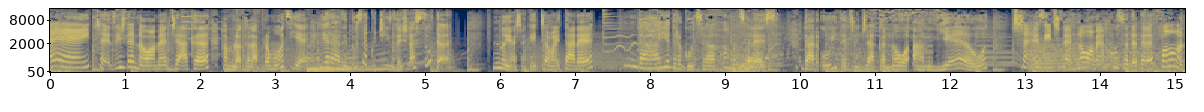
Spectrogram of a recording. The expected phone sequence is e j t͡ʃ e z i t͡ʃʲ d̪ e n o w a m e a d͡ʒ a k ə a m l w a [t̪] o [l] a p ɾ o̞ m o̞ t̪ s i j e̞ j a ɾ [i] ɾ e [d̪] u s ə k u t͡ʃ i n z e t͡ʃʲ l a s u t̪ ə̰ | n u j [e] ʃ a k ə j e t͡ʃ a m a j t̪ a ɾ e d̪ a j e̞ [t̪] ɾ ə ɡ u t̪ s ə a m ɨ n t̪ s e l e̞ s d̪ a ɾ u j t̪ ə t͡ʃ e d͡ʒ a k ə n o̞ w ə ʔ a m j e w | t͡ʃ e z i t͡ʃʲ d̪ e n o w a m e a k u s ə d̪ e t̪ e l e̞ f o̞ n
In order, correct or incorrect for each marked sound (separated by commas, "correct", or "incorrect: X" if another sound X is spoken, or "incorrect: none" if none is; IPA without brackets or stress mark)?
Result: correct, correct, incorrect: a, correct, incorrect: a, incorrect: d̪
